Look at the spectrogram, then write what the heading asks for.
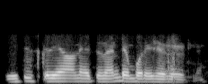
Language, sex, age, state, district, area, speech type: Telugu, male, 18-30, Telangana, Medchal, urban, conversation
